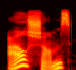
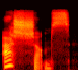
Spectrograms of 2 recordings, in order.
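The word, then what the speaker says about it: الشمس: It's not al-Shams, it's ash-Shams. The L sound is completely swallowed up by that sh sound.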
